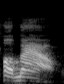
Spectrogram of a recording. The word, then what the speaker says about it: Kamal: That's why, my name is so simple. It's like Kamal. It's like, I can handle that. Kamal. Okay. Kamal. 2 syllables.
